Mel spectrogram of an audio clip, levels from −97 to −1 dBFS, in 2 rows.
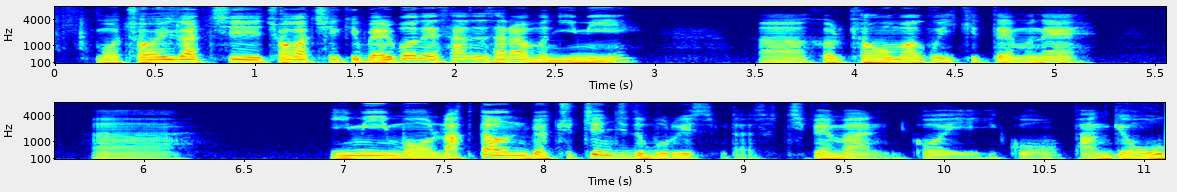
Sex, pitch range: male, 95-120 Hz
